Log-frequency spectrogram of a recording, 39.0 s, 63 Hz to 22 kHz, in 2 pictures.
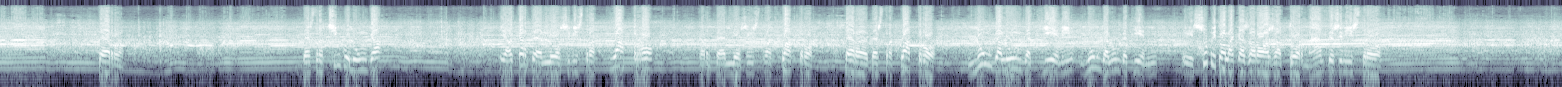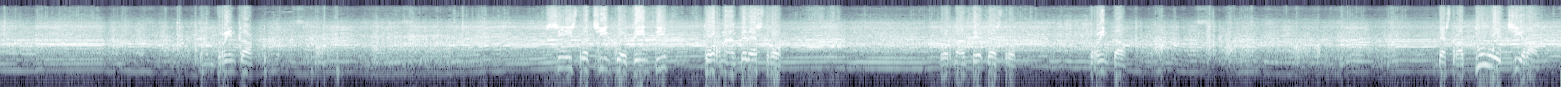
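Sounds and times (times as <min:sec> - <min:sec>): car engine at high revs: 0:00.0 - 0:39.0
road and tyre noise: 0:00.0 - 0:39.0.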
